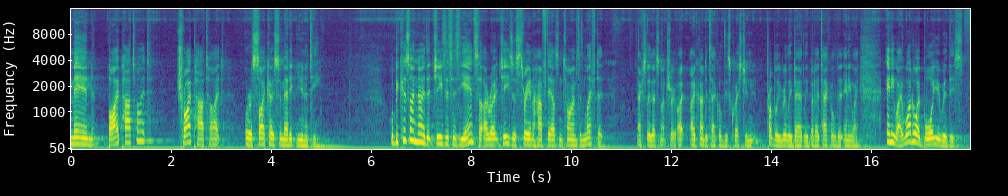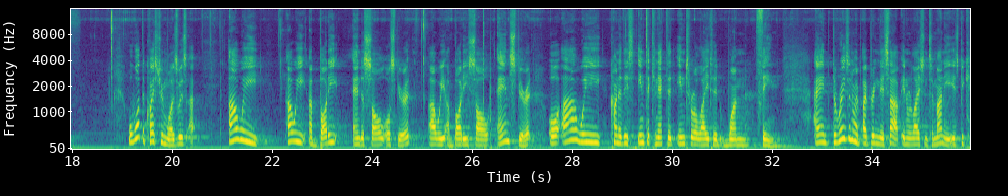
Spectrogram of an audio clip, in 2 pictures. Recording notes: Recorded at Restore Church on August 8th, 2021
